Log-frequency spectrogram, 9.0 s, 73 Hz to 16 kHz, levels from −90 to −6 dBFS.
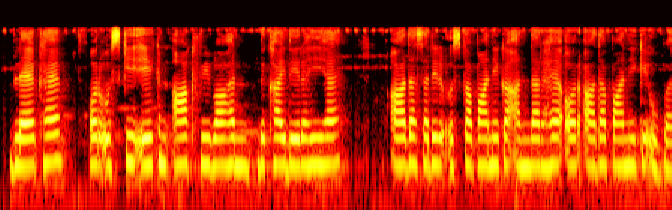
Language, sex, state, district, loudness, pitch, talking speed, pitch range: Hindi, female, Uttarakhand, Tehri Garhwal, -24 LUFS, 235 Hz, 160 wpm, 230-235 Hz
